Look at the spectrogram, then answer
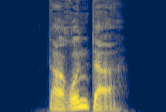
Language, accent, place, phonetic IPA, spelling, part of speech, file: German, Germany, Berlin, [daˈʁʊntɐ], darunter, adverb, De-darunter.ogg
- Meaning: 1. below it, below that, thereunder 2. among these, including (indicates membership in a mentioned set)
